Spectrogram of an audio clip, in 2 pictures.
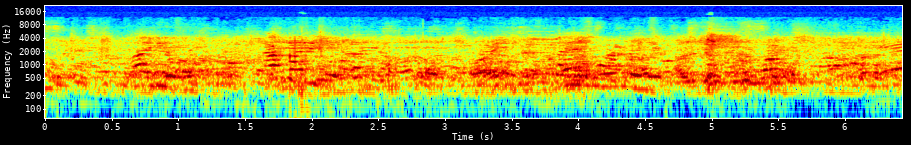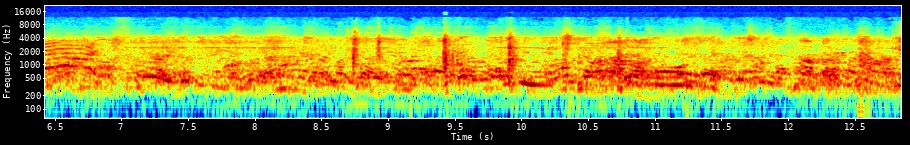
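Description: Players on a field shout and call to each other.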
